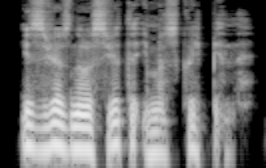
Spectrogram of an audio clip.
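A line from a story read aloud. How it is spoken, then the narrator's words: Whisper. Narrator (Russian): шепот чары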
